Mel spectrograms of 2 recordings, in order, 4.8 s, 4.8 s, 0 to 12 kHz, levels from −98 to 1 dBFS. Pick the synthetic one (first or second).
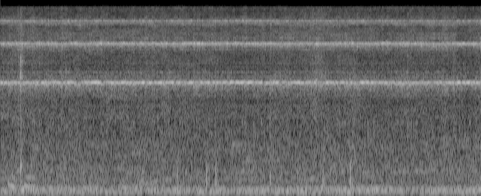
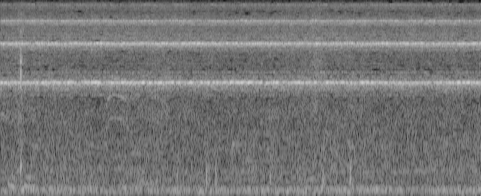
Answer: first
